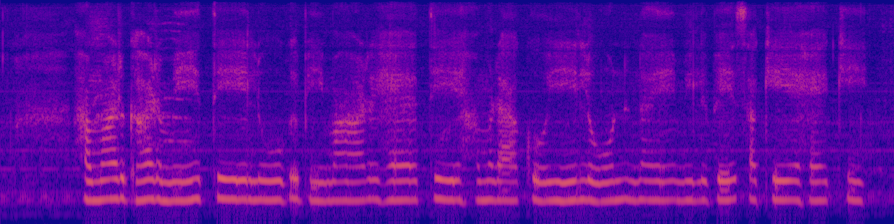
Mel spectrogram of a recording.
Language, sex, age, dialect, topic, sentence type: Magahi, female, 25-30, Northeastern/Surjapuri, banking, question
